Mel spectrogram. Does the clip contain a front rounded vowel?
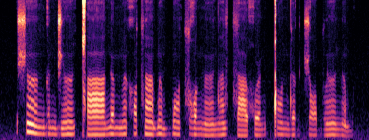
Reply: yes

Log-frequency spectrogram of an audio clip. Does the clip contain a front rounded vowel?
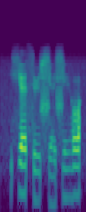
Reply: yes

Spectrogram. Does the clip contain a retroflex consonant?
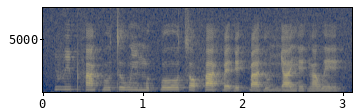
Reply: no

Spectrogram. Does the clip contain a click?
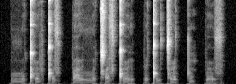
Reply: yes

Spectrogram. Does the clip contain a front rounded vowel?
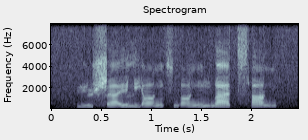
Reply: yes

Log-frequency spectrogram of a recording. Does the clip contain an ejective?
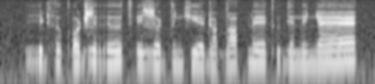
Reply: yes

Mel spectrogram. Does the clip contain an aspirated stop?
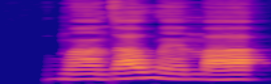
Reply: no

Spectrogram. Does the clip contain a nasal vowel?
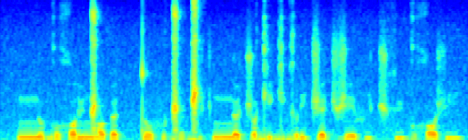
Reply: no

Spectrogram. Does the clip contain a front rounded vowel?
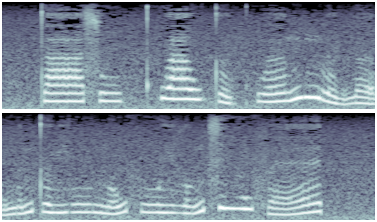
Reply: yes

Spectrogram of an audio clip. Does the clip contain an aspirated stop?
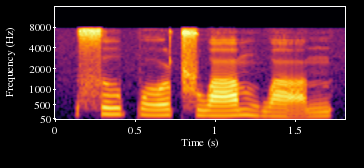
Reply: no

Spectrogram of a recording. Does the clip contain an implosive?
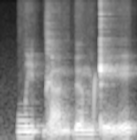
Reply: yes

